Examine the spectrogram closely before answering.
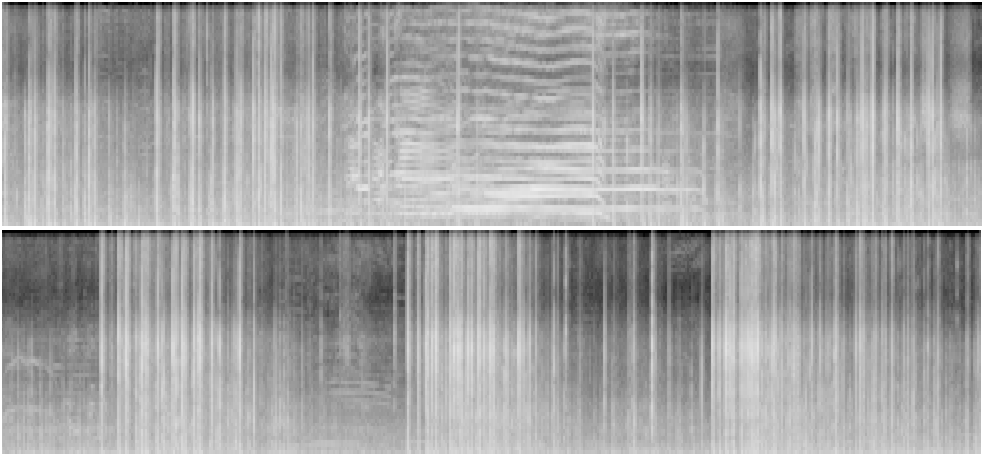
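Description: New Year's Eve fireworks boom and crackle continuously from about four different places near the Bellagio and Paris, some bursts loud, others quieter, with whistling rockets rising and a crowd murmuring underneath.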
